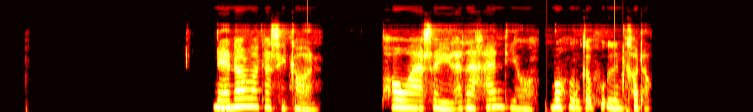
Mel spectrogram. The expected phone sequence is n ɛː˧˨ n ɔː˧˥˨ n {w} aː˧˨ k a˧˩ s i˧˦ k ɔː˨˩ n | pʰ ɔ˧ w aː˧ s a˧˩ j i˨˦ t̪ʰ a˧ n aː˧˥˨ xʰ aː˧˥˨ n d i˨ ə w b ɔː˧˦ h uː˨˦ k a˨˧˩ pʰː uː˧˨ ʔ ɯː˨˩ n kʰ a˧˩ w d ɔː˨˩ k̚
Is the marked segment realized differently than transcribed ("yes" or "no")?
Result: no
